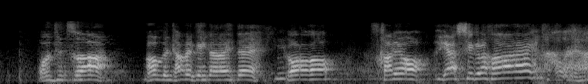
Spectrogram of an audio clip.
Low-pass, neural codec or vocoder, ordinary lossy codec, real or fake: 7.2 kHz; codec, 16 kHz, 1 kbps, FunCodec, trained on Chinese and English, 50 frames a second; Opus, 16 kbps; fake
